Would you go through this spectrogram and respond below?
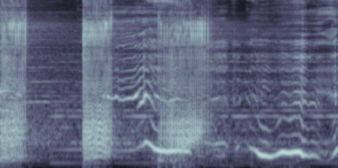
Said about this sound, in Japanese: ああ、出る。粘土みたいな便秘ぐそが出るの。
